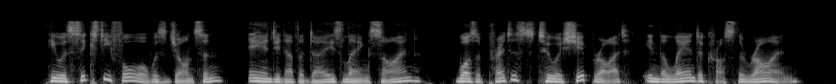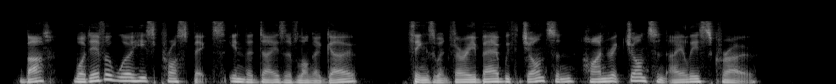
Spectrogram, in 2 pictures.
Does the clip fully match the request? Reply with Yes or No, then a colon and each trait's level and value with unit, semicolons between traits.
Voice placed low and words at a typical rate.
Yes: low, 120 Hz; average, 160 wpm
